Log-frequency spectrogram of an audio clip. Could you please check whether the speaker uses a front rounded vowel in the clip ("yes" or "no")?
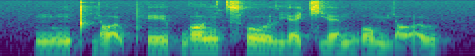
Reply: no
